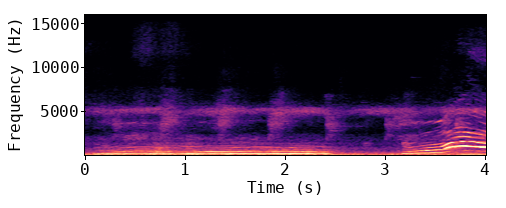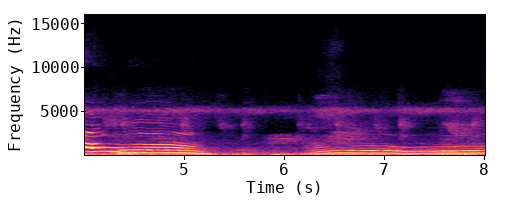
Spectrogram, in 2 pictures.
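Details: Cats fighting over territory trade long, low, moaning yowls, each lasting a second or two, with one rising and falling wail in the middle and quiet pauses between calls.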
